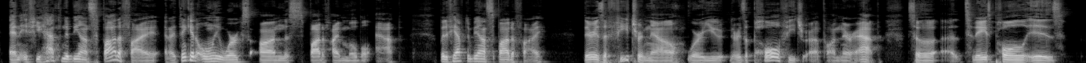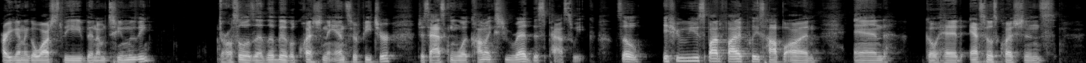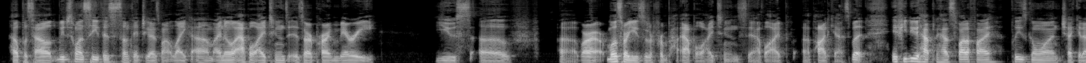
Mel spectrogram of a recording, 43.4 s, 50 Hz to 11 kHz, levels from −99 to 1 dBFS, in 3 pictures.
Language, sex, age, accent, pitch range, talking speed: English, male, 30-49, American, 95-120 Hz, 200 wpm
